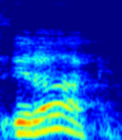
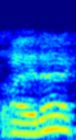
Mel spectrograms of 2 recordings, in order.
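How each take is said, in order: First: The country name is pronounced carefully. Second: The country name is pronounced sloppily. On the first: The speaker calls it right. "at least pronounce it right" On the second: The speaker calls it wrong. "It's not Iraq"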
